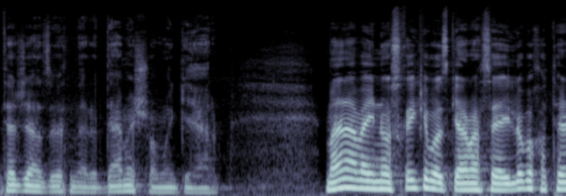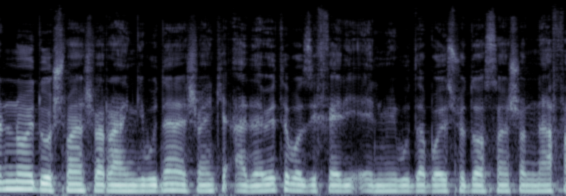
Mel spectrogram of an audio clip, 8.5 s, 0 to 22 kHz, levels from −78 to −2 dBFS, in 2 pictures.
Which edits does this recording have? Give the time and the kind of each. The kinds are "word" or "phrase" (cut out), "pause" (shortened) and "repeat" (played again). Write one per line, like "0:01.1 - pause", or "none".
none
